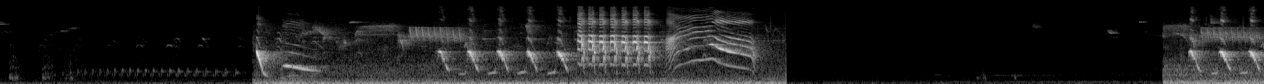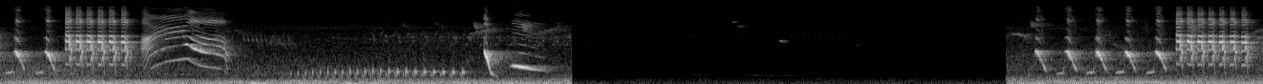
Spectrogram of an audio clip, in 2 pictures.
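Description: Solitary black cacique (Cacicus solitarius) singing in three bouts of several seconds each, separated by pauses. Each bout mixes runs of quick repeated notes with high slurred notes that fall steeply in pitch.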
